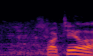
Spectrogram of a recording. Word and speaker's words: Sáttítla: I mispronounced it the first time. Sáttítla Highlands in Northern California.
